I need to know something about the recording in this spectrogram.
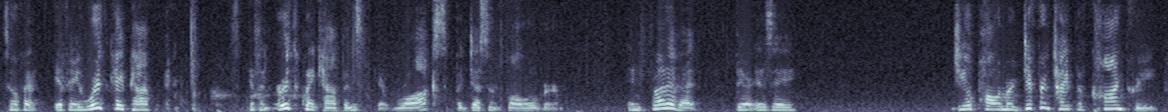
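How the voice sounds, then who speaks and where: A woman's voice: mid-range voice, expressive, unhurried, pauses often, darkish tone, breathy edge, low-quality recording. A woman presenting and explaining a site as a guide, speaking outdoors on location.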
